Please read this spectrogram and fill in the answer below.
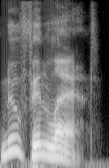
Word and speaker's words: Newfoundland: Newfoundland is pronounced Newfoundland.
